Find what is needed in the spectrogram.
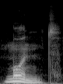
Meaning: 1. mouth of a person 2. hand 3. legal protection
- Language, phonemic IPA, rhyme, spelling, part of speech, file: German, /mʊnt/, -ʊnt, Mund, noun, De-Mund.ogg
